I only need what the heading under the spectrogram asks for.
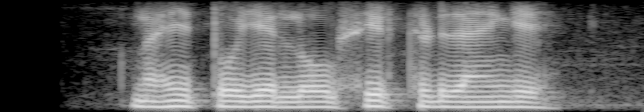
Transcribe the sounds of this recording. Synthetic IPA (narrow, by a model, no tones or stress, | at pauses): nɐɦĩt̪ojeloːɡsiːɾt̪̚t͡ʃʰɪʈd͡ʒaːẽːŋɡeː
